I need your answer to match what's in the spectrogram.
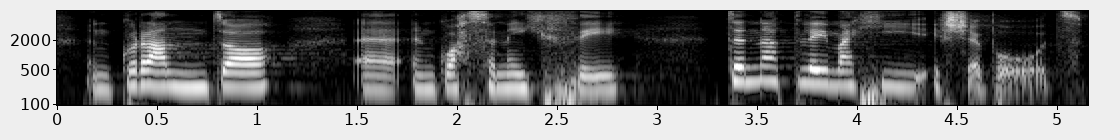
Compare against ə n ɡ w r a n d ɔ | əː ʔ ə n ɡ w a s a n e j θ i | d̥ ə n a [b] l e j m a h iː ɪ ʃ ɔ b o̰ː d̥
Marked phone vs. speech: correct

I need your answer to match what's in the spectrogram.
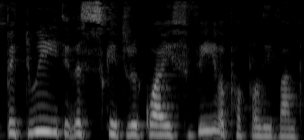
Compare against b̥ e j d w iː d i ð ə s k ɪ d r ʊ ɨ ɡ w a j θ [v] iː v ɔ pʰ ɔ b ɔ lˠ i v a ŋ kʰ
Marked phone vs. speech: correct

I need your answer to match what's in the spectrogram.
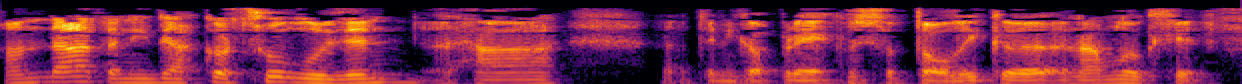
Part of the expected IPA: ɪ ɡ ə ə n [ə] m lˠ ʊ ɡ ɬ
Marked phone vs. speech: incorrect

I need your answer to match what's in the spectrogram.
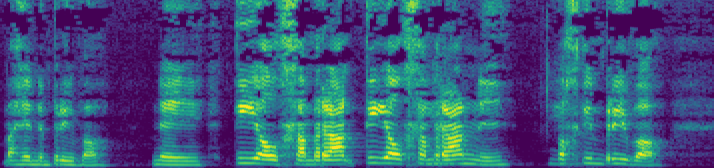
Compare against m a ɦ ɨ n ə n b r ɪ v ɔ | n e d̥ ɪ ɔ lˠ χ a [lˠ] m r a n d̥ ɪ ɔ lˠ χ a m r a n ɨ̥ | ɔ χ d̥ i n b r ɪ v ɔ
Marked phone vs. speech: incorrect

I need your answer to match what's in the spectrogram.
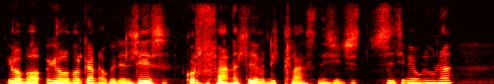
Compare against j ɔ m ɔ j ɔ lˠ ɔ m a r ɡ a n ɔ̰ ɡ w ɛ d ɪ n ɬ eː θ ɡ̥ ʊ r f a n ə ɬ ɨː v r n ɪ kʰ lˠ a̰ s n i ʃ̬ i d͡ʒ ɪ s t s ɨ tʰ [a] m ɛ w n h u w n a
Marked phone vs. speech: incorrect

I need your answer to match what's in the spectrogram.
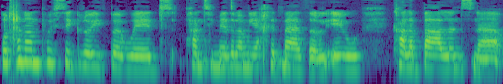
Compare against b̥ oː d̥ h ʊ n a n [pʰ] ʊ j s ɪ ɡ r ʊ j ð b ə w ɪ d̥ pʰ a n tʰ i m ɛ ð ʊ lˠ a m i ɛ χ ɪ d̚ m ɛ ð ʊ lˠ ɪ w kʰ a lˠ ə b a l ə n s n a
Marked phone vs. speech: correct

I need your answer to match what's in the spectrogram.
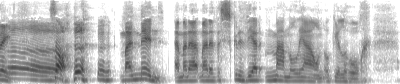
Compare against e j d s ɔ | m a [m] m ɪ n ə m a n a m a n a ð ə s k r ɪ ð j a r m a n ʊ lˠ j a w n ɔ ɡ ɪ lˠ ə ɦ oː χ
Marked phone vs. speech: incorrect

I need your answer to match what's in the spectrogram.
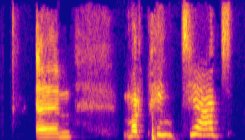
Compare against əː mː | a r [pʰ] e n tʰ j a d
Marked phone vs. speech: correct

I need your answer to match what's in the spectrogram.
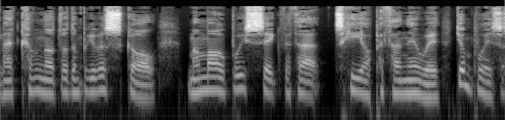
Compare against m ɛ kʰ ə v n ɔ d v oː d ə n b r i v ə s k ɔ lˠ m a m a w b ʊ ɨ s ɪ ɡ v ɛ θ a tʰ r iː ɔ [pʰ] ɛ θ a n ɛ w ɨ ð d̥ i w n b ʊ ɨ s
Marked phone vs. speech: correct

